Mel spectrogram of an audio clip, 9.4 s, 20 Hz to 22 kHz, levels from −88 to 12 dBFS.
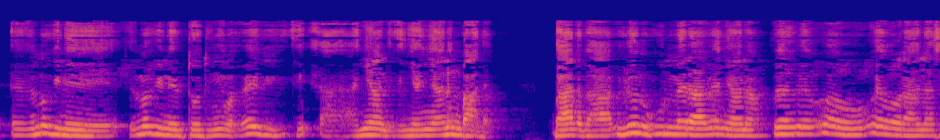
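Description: Throughout, the speech shows heavy artefacts from likely HE-AAC compression at a low bitrate near 16 kbps: synthesized treble that cuts off at 11.8 kHz, with gritty, metallic sibilants.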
